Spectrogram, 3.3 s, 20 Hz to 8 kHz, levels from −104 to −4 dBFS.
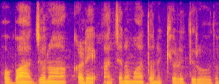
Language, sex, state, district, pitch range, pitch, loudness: Kannada, female, Karnataka, Koppal, 150-160 Hz, 155 Hz, -21 LUFS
